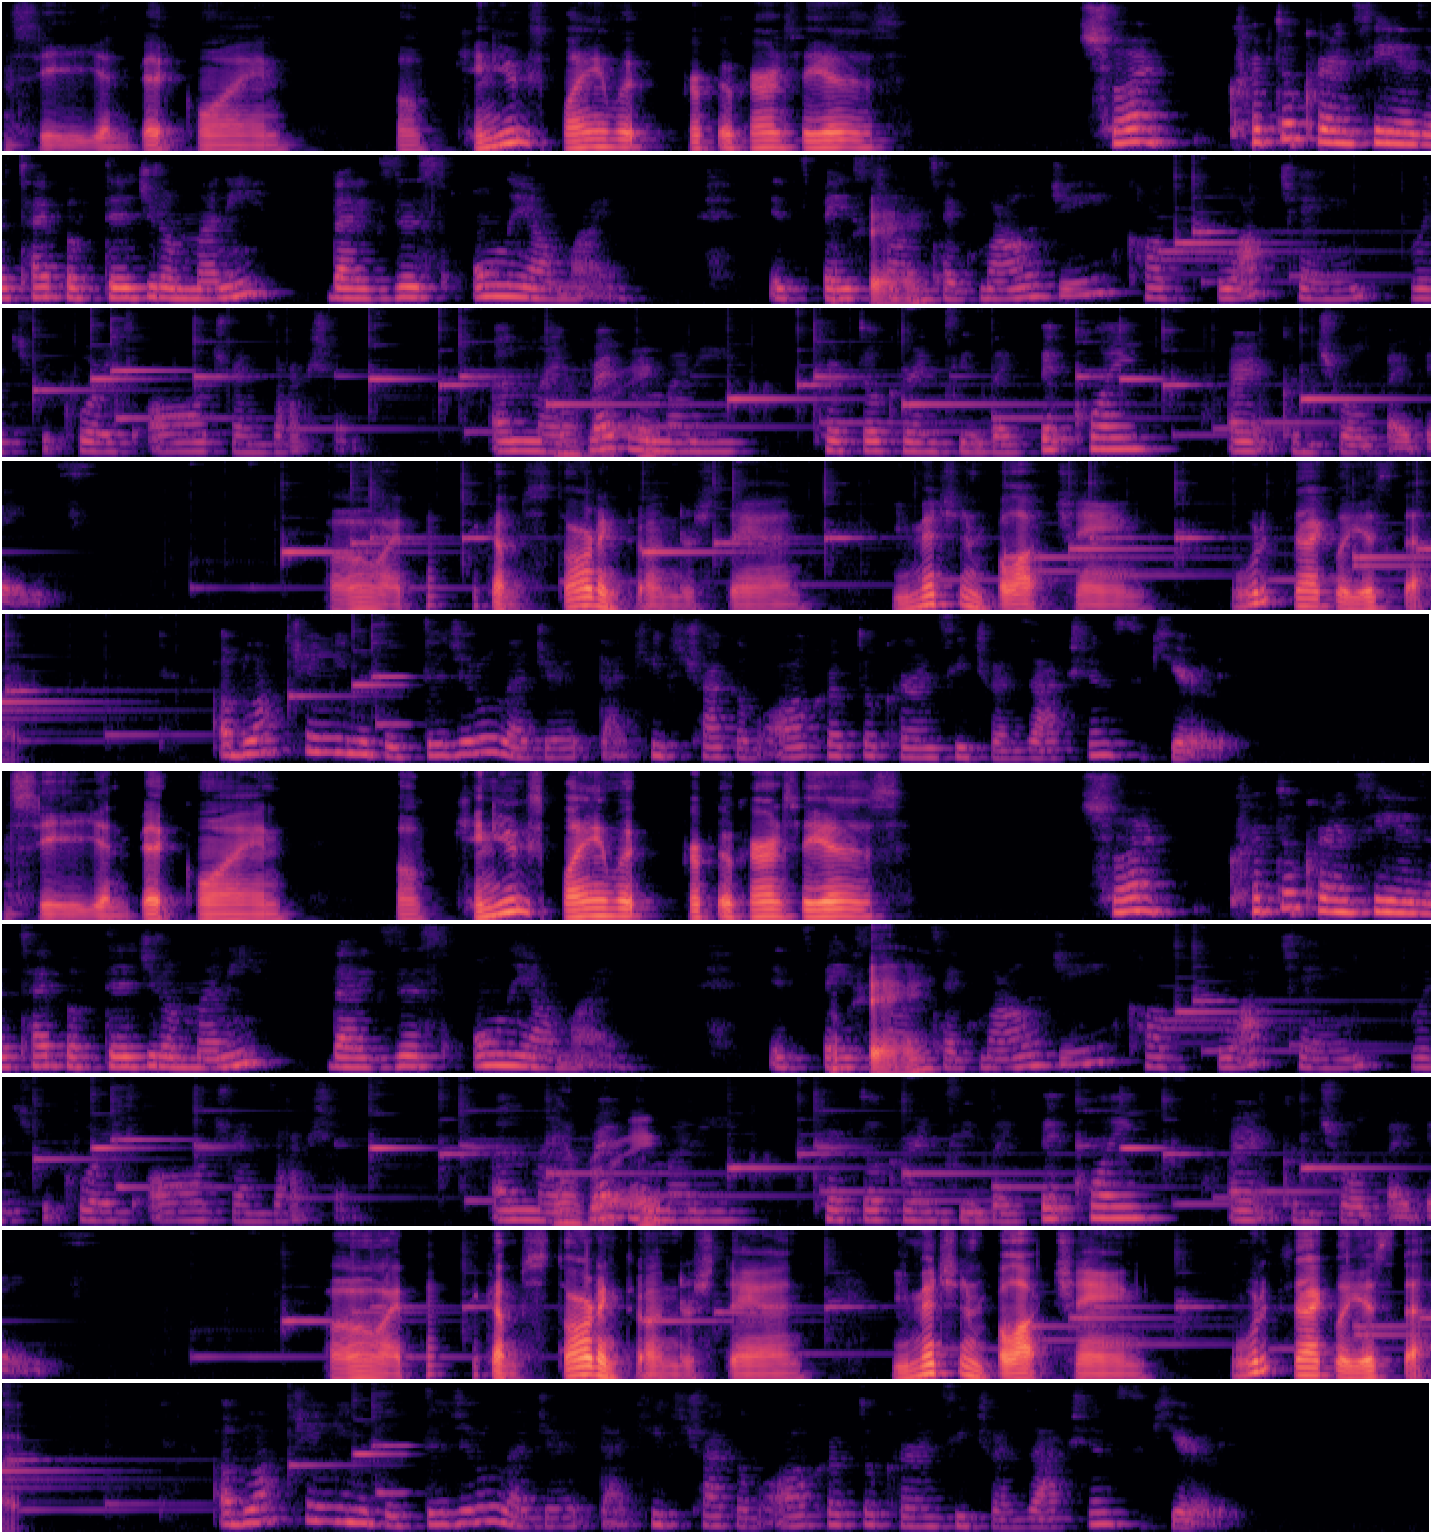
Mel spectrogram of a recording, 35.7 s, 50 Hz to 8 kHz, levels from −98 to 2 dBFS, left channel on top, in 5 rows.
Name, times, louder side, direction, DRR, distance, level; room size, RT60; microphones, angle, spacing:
voice 1, 0.0-1.4 2.0-3.2 3.6-4.5 11.5-11.7 17.1-17.6 23.1-23.4 23.9-25.4 25.9-27.1 27.6-28.6, right 6 dB, 75° right, 0.4 m, -32 dB
voice 2, 5.4-5.8 6.1-8.4 8.8-10.2 11.0-14.3 14.7-15.9 16.7-17.9 18.3-20.0 20.4-21.6 29.7-34.6, left 1 dB, 65° left, 1.8 m, -44 dB
sound 1, 12.9-14.0 14.4-21.4 22.4-29.6 30.0-30.6, left 2 dB, 30° left, 1.5 m, -53 dB
6.3 x 4.8 x 4.3 m
head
